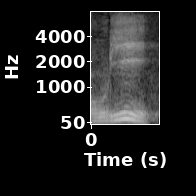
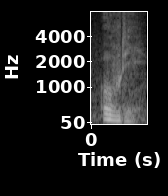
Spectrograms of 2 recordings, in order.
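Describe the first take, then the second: First: The stress is on the second syllable. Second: The stress is on the first syllable. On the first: "액센터가 앞에 오지 않고 아, 참 우리 할 때 뒤에 있잖아요" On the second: "근데 액센터가 앞에 오면 어떻게 됩니까?"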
